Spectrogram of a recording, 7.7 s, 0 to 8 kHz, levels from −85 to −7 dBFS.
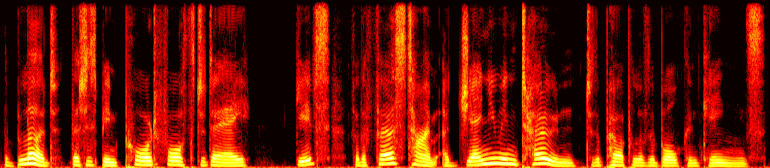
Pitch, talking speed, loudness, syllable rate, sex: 165 Hz, 185 wpm, -18 LUFS, 4.4 syllables/s, female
